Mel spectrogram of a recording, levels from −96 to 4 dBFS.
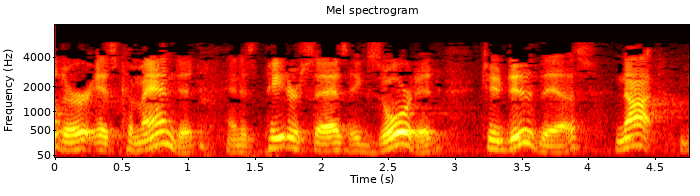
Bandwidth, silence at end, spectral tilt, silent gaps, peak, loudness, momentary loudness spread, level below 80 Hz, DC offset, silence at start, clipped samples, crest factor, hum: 5.8 kHz; 0 s; -10 dB/octave; none; -2 dBFS; -21 LUFS; 16 LU; -60 dBFS; under 0.1%; 0 s; under 0.1%; 18 dB; none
